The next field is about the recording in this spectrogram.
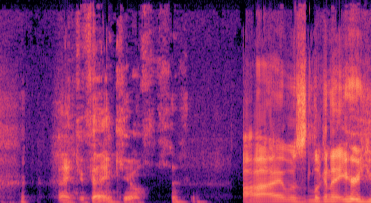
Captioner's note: laughs; laughs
